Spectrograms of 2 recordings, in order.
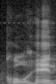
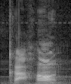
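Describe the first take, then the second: First: The first vowel is an 'o' sound. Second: The first vowel is an 'a' sound. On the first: The speaker calls it wrong. "It's not Kohen" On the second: The speaker calls it right. "We didn't have the O"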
